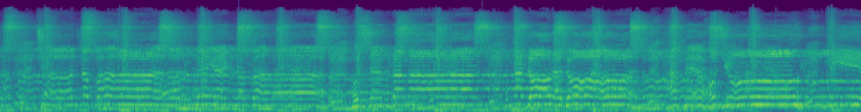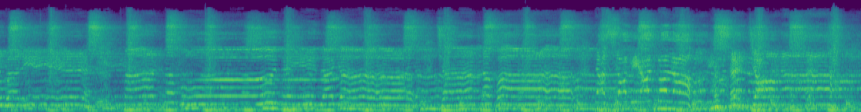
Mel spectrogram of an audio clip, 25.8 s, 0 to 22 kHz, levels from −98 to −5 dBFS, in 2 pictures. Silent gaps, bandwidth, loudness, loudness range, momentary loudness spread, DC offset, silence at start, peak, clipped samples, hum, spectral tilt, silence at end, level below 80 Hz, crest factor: none; 16.5 kHz; -25 LUFS; 3 LU; 5 LU; under 0.1%; 0 s; -8 dBFS; under 0.1%; none; -3 dB/octave; 0 s; -50 dBFS; 18 dB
